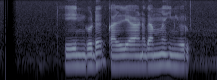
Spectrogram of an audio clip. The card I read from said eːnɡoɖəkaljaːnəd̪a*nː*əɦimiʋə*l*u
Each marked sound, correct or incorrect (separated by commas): incorrect, incorrect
